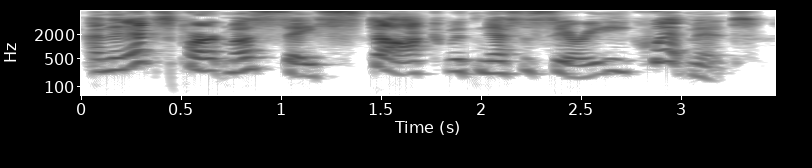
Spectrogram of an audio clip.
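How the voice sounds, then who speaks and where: Lady doing an eager storybook girl, high voice, earnest, curious about everything. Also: expressive, normal speed, a bit bright. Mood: excited. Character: eager, inquisitive girl puzzling out clues.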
